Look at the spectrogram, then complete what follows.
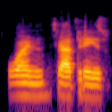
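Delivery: normal talking voice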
